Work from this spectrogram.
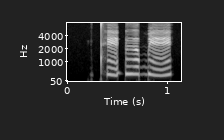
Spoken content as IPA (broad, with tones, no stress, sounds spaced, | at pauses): t̪ʰ e˨˩˦ ʔ ɨ˧ ə̯ ɓ e˨˩˦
